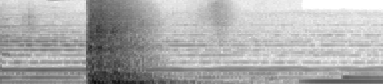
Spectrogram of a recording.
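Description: A single loud, heavy thud about half a second in, dying away over about half a second, over sustained soft background music that gives way to a new ambient chord near the end.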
